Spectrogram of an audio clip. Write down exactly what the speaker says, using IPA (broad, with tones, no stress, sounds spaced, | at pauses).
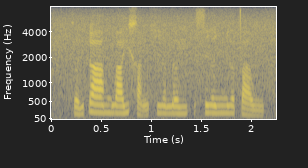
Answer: k ə˨˩˦ j ɗ aː˧ m w a˧˥ j x a˨˩˦ ŋ x i˧ ə̯ n ə˧ j | s i˧ ə̯ ɲ ɨ˧ ə̯ t̪ a˨˩ w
